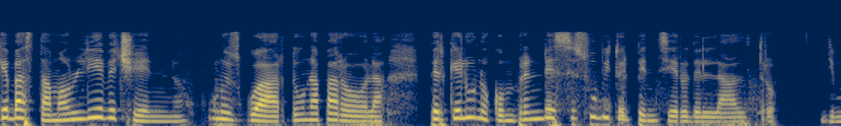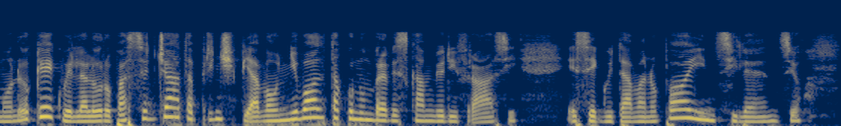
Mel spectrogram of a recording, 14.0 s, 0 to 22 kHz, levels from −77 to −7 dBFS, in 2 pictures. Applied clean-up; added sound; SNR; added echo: neural mask model RNNoise.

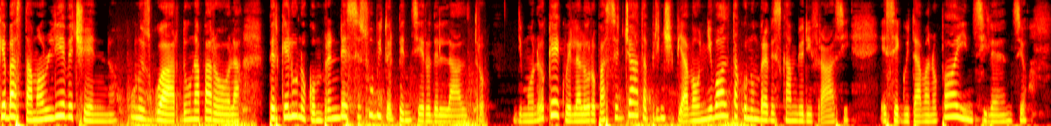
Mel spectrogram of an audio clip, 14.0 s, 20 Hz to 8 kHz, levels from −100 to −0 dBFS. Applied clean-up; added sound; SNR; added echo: none; Subway, metro, underground; 8 dB; none.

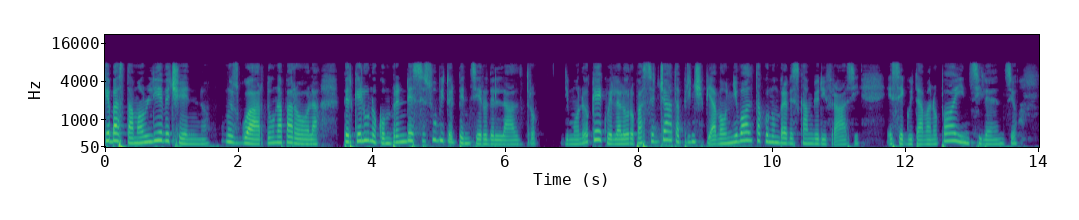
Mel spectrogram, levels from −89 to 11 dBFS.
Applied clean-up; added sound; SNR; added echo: neural mask model DeepFilterNet 3.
